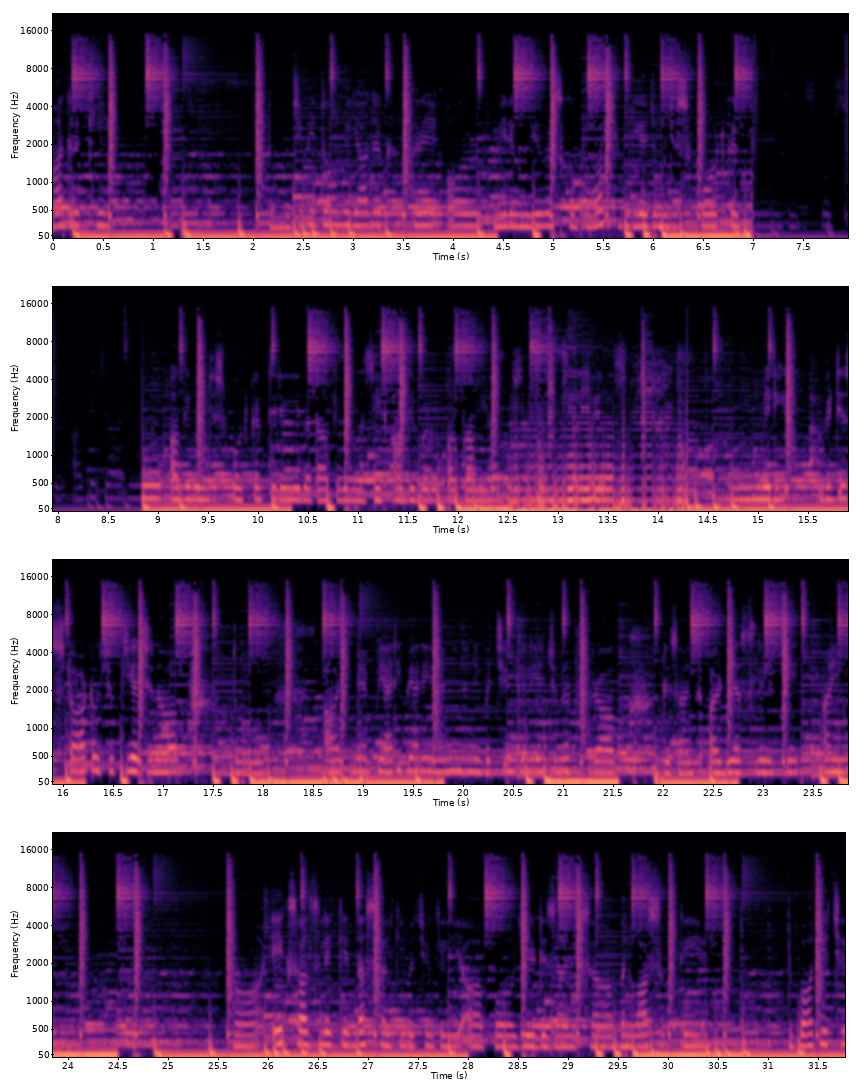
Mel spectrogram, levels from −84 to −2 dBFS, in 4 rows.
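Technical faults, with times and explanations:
6.99–8.84 s, one channel inverted: the sound suddenly drops by about 27 dB, leaving only a faint trace. One stereo channel has likely flipped polarity, so everything shared between left and right cancels when they're summed to mono.
12.51–14.29 s, robotic sound from repeated short buffers: the sound turns into a stiff, metallic buzz at 200 Hz that still loosely tracks the original shape. That pitch fits a 5 ms chunk being replayed over and over while the fresh audio is dropped, and most of this stretch is repeats.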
